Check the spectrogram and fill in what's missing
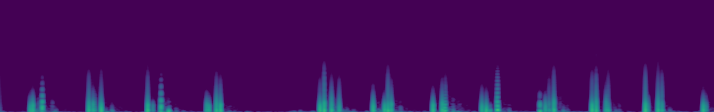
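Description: Fingers tap on a wooden object, recorded up close with a new microphone. The taps are short, dull and low, with almost no ring, and come in a quick, uneven series of small clusters.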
